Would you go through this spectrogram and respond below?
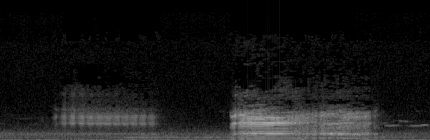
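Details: Sheep and lambs in an outdoor ambience: a soft, short bleat followed by a louder, harsher, drawn-out bleat lasting about a second, over a quiet background hiss.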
